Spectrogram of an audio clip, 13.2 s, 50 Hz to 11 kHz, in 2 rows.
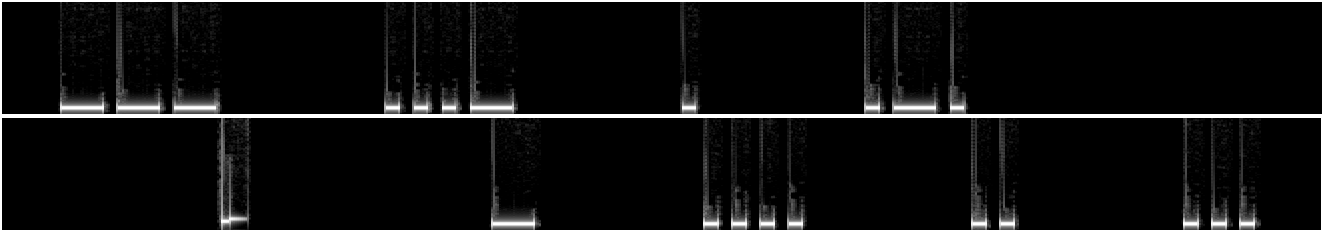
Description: Morse code, heard as a keyed tone, about 17 wpm, spaced as for 8 wpm, 700 Hz. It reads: OVER THIS
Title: 4x Character Spacing - Top 100 Words - 17wpm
